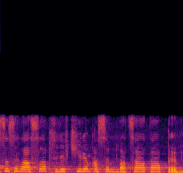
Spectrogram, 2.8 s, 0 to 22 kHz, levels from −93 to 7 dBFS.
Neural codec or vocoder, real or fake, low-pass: none; real; 7.2 kHz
